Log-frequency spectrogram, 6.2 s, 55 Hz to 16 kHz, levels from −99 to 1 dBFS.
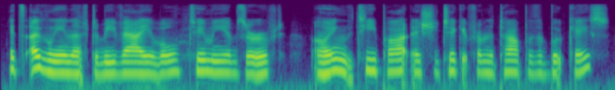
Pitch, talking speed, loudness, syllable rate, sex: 170 Hz, 205 wpm, -20 LUFS, 5.6 syllables/s, female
